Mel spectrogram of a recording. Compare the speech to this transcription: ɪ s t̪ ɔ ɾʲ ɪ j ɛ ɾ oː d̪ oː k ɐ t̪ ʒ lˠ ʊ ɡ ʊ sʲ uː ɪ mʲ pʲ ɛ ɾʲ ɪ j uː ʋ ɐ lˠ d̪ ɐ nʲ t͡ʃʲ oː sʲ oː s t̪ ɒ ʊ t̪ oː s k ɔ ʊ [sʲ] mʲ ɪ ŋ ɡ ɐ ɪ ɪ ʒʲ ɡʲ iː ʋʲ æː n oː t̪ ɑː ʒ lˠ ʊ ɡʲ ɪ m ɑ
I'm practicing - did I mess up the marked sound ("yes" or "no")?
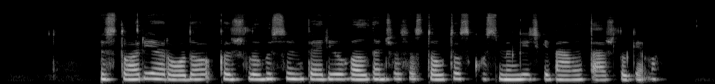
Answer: no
